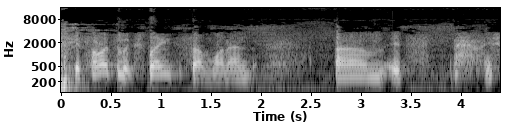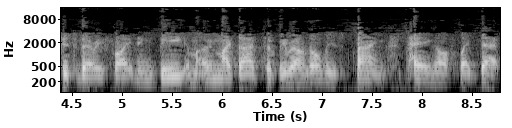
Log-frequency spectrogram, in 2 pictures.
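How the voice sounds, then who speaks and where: A man's medium-pitched voice at a moderate pace, ordinary pitch variation, noticeable background noise. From outside the UK. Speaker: caller, former compulsive gambler. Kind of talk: phone-in testimony. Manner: halting, many repetitions; animated, emphatic.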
